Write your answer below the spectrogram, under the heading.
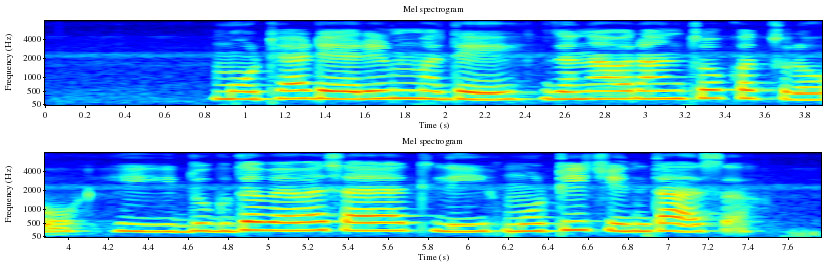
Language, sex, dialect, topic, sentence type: Marathi, female, Southern Konkan, agriculture, statement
